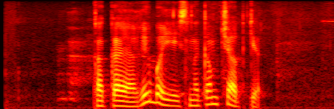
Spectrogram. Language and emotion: Russian, positive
